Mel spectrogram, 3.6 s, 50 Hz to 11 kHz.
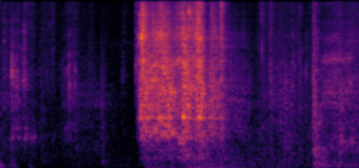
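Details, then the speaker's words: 12-valve engine (from an 1989 W350) in a truck with no muffler: short crank, then a loud, slightly uneven clattering diesel idle. It lopes at idle because of a current injector issue. "so when you fire it up, it'll lope at idle, just because it's got that injector issue right now."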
